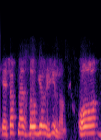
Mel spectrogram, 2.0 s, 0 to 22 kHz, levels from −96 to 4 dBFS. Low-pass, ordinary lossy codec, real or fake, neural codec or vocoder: 7.2 kHz; Opus, 16 kbps; real; none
